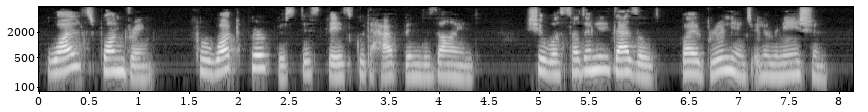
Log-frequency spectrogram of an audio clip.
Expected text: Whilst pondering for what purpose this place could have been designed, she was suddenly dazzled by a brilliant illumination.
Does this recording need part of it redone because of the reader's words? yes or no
no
